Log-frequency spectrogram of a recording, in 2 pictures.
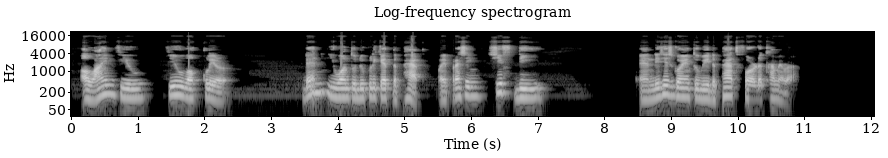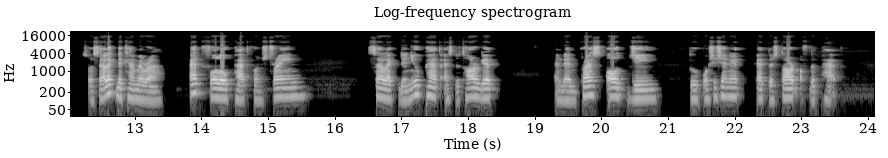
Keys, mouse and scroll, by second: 0.0-1.3 drag, 1.9-3.8 drag, 2.6 space, 3.8 middle click, 3.9-9.1 shift+drag, 6.1 shift+d, 9.1-12.0 middle drag, 12.0 click, 12.0-13.6 middle drag, 16.3-17.0 drag, 17.0-24.1 middle drag, 20.5 alt+g.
